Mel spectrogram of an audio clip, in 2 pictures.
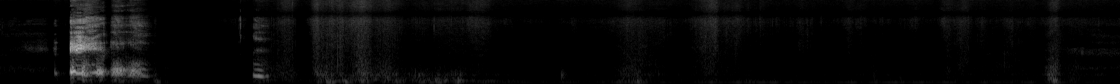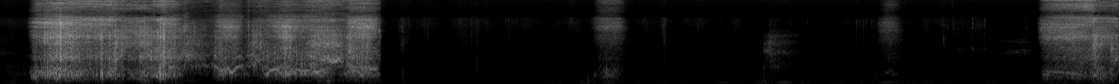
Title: Coughing, Throat clearing, and blowing my nose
